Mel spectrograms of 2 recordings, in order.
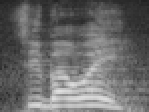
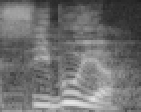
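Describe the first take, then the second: First: The name ends with a 'wayh' sound. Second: The name ends with an 'uyah' sound. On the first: This is the form the language scholars prefer. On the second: This is the form hadith scholars use.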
